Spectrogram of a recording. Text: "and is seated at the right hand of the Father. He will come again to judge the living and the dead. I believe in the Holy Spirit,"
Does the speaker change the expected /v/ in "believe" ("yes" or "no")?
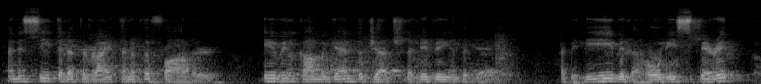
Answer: no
